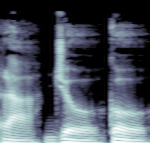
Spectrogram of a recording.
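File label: "rajoko", concatenated syllables; Affixing experiment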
